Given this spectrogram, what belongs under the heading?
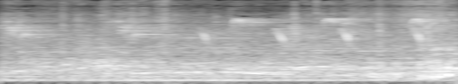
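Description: Male Giribaz flying pigeon from Rajshahi cooing nearby, soft repeated low coos over a steady background with a few faint chirps from other birds.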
